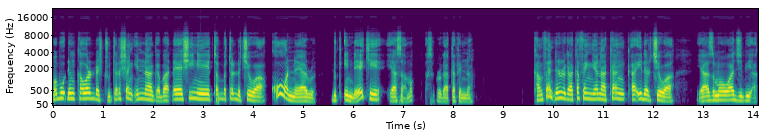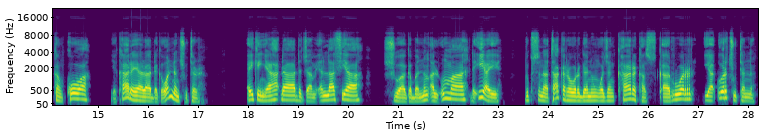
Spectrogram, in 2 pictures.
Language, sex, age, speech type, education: Hausa, male, 15-29, spontaneous, tertiary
